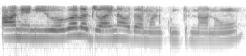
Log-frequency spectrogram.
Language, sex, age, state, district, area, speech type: Telugu, female, 18-30, Andhra Pradesh, Kadapa, rural, conversation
